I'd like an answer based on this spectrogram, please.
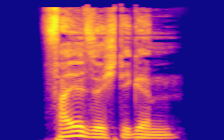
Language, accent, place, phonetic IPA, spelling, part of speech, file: German, Germany, Berlin, [ˈfalˌzʏçtɪɡəm], fallsüchtigem, adjective, De-fallsüchtigem.ogg
- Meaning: strong dative masculine/neuter singular of fallsüchtig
